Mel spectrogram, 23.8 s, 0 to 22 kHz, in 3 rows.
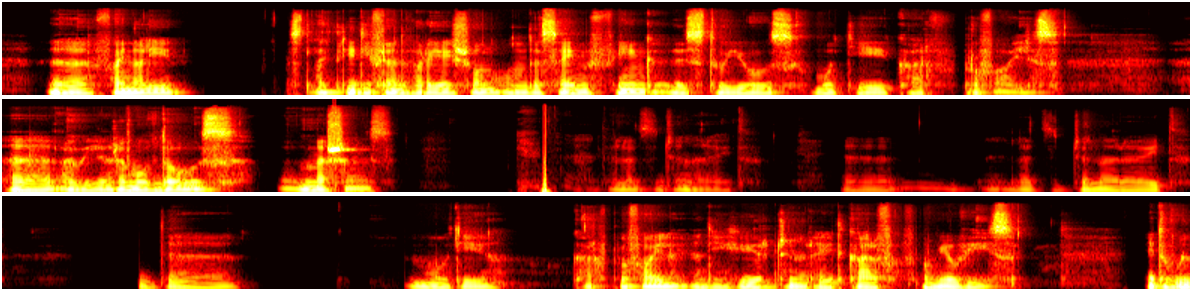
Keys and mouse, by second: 0.2 click, 0.6-1.8 shift+drag, 2.0 alt+click, 5.0-7.0 drag, 8.1 alt+click, 8.7 alt+shift+click, 9.6 alt+shift+click, 11.2 shift+middle drag, 11.2 shift+drag, 11.4 middle click, 11.8-12.6 alt+drag, 19.7-21.7 middle drag, 22.4 middle click.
